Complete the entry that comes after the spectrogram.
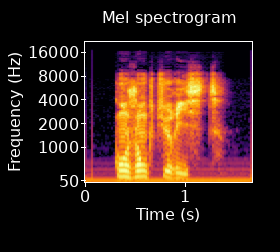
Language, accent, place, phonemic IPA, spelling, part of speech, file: French, France, Lyon, /kɔ̃.ʒɔ̃k.ty.ʁist/, conjoncturiste, noun, LL-Q150 (fra)-conjoncturiste.wav
- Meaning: forecaster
